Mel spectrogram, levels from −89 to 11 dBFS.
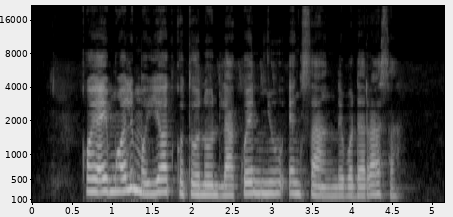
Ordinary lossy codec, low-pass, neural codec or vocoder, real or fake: none; none; vocoder, 44.1 kHz, 128 mel bands every 512 samples, BigVGAN v2; fake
